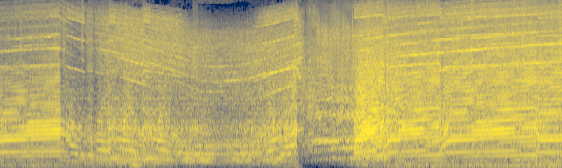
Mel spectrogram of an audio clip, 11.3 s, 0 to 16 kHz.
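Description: An F1 car in the F1 Manager 2023 game runs a flying lap at full throttle, its engine whine loud and close. The pitch rises and falls through gear changes and corners, with a brief dip around a braking point before it climbs again.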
